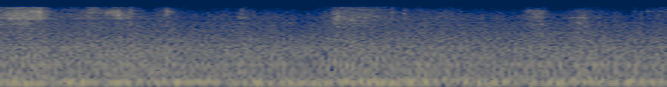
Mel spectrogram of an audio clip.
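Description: Faint rustling and scraping of a cardboard book mailer being opened and a book slid out, a few soft brushes spread through, over a steady low hum.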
